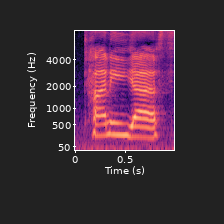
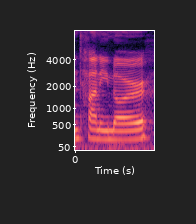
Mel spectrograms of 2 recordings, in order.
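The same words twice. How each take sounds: First: Loud, emphatic comeback on YES; defiant. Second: Said in the usual way. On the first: Real, not acted. Gamer overruling warnings about taking a loan, defiant.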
